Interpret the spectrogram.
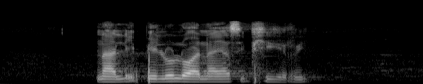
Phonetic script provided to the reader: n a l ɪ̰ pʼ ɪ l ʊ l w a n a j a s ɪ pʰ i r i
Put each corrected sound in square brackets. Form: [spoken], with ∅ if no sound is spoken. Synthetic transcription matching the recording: n a l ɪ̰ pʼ ɪ l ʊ l w a n a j a s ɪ pʰ [iː] r i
